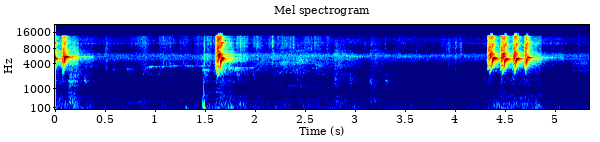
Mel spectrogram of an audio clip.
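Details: Crimson sunbird (Aethopyga siparaja), call.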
